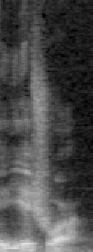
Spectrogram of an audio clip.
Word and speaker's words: Yeshua: que é fora mais jesus se pronuncia yeshua então hoje se fosse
